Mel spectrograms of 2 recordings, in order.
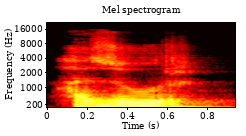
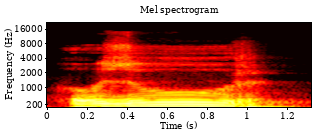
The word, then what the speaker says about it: حضور: غور سے سنیے، حکومت۔ 10واں اور آخری لفظ ہے حضور۔ یہ غلط تلفظ ہے، درست تلفظ ہے حضور۔ دوبارہ غور سے سنیے،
